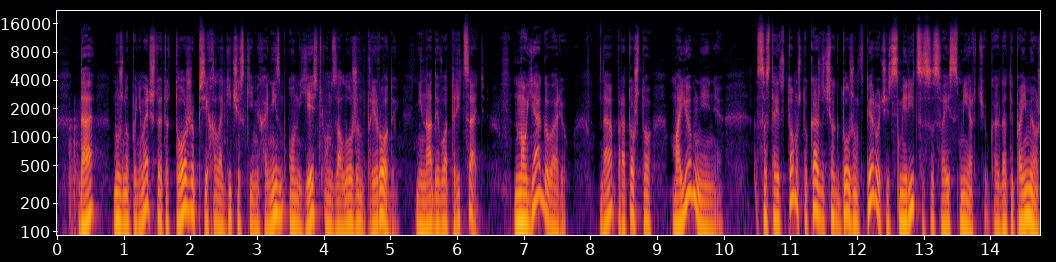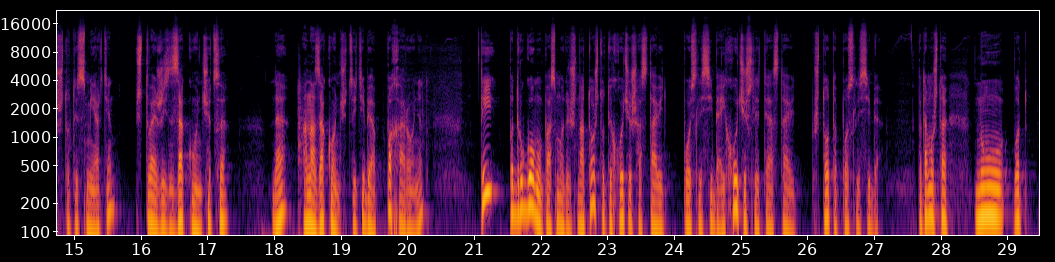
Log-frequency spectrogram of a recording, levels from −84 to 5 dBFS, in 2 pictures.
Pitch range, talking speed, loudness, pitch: 105-130 Hz, 160 wpm, -22 LUFS, 115 Hz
